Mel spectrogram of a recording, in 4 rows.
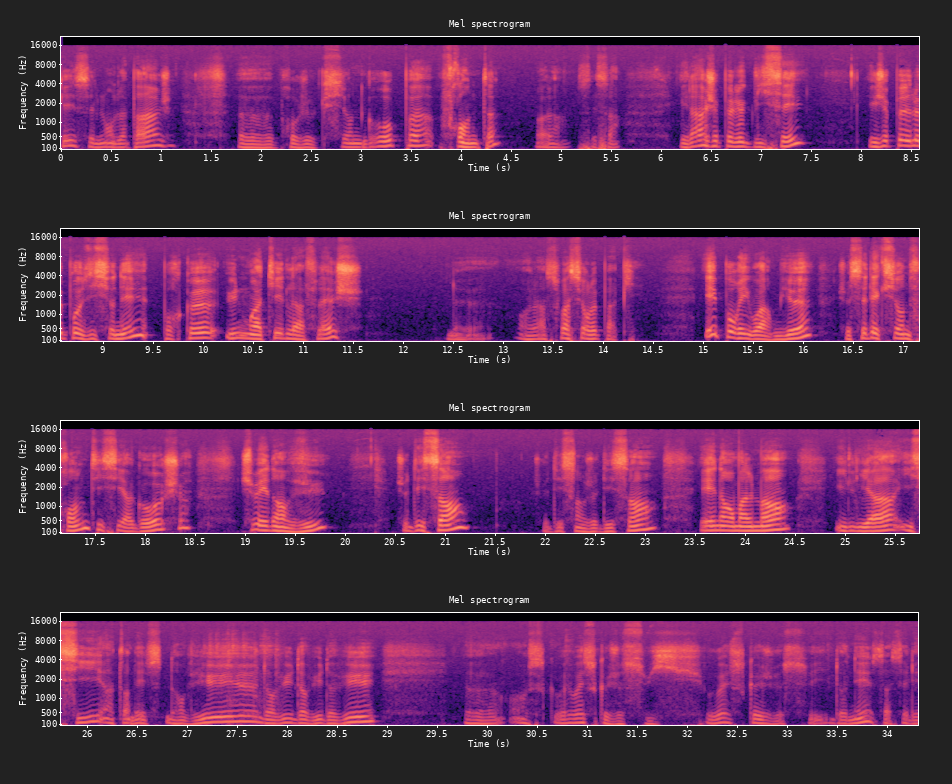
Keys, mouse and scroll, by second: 1.1 click, 3.1 click, 5.5-14.9 drag, 16.4 click, 19.5 click, 20.2 scroll down 1, 20.9 scroll down 1, 21.5-21.8 scroll down 2, 25.5 scroll up 1, 26.7 click, 27.8 scroll up 1, 29.1-29.5 scroll up 1, 30.0 scroll down 1, 33.8 click.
